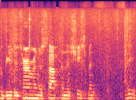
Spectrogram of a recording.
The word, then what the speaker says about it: escheatment: Item A, consider resolution 218 to be determined to stop the escheatment, I think you pronounced that, Oh, yeah, that's quite a word.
